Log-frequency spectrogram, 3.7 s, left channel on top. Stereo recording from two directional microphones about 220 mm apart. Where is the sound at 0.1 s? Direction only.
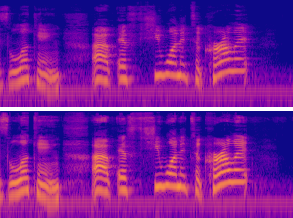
25° right (ahead or behind).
